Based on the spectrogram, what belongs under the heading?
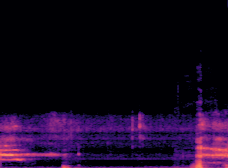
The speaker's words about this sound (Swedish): Ja, du, kattskrället. Ja, katten ska gå ut. Ja, ja, det är bra. Kom nu. Ska du gå ut? Katten och hustrun har företräde.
